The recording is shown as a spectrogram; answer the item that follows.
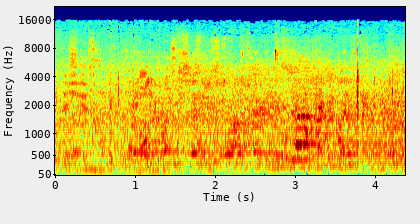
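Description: Background chatter of people talking at a distance, with a sharp click near the end.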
